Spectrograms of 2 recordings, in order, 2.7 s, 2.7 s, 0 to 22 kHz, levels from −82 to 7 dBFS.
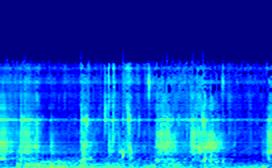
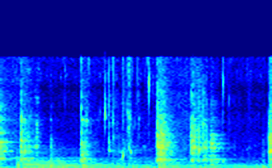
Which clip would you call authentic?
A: second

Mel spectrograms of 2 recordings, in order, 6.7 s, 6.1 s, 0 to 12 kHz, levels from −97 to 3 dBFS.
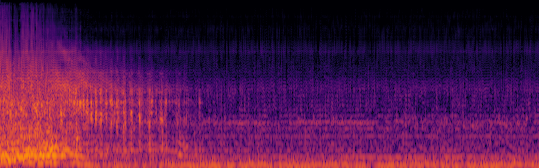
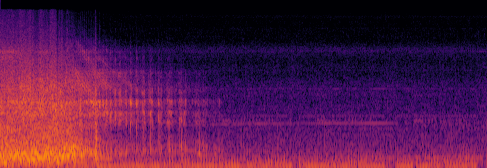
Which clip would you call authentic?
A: second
